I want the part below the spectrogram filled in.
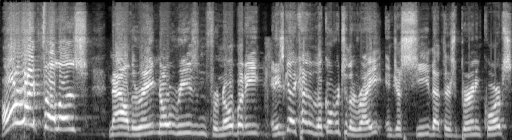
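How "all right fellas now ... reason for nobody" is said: loud, swooping yell. A marshal with a drawn sword calls out to the fellas, yelling out. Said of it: "he's just going to yell out".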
